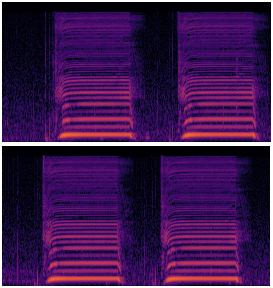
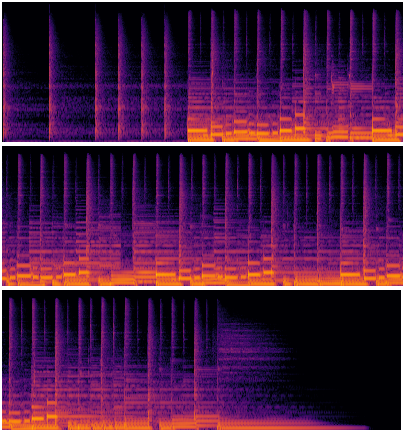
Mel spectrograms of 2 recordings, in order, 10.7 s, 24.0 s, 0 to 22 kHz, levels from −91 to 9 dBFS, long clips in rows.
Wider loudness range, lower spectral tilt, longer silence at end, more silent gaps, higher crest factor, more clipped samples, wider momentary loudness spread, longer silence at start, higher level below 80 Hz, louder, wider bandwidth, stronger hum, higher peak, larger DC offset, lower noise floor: second, 2 LU vs 11 LU; second, -5.5 dB/octave vs -8.5 dB/octave; second, 0.55 s vs 1.35 s; neither; about the same, 14 dB vs 18 dB; neither; second, 11 LU vs 20 LU; first, 0.85 s vs 0 s; second, -74 dBFS vs -24 dBFS; second, -32 LUFS vs -19 LUFS; about the same, 16.5 kHz vs 16.5 kHz; neither; second, -18 dBFS vs 0 dBFS; neither; about the same, -62 dBFS vs -63 dBFS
